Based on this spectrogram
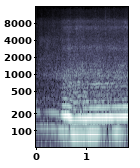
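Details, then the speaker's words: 25-year-old Honda Prelude after a trembling exhaust metal part was dealt with: a quick rev from idle to a steady, clean hum with no rattle or buzz. Normal revving. "Rares: how is it? Valica: like in a proper Honda! :-)"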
